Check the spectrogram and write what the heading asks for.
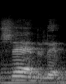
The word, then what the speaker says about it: Khandelier: Oh, Krystal Khandelier, spelled with a K-H. She pronounces it Chandelier.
